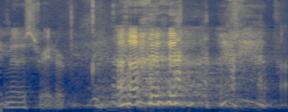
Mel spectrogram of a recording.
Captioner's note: laughter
